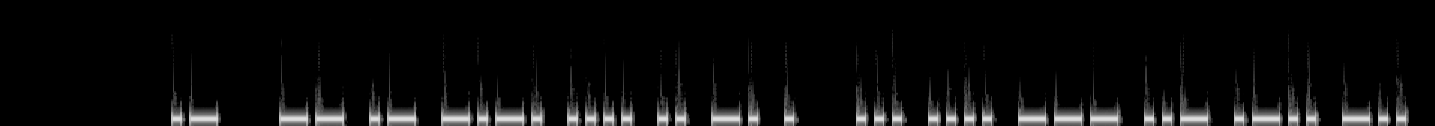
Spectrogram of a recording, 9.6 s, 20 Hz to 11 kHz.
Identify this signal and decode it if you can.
Morse code, heard as a keyed tone, about 20 wpm, 700 Hz. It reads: A MACHINE SHOULD
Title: Sentences from Top 1000 Words - Review Part 2 - 20wpm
